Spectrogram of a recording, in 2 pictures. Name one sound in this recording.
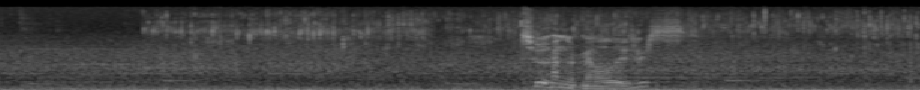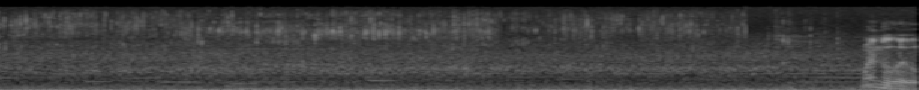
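Water pours steadily into a metal bowl.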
